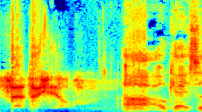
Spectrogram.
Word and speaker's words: Ptahil: Well, the ancient phonetics of the P is F sound. Right. So it's PTAHIL.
